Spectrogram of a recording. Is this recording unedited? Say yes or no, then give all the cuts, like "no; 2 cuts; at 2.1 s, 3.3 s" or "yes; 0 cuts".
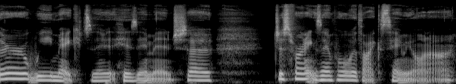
yes; 0 cuts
